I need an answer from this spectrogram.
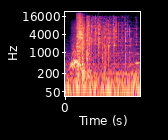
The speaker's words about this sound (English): It also shatters it into pieces.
